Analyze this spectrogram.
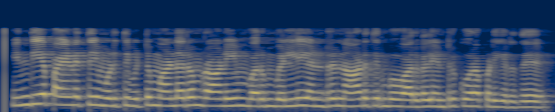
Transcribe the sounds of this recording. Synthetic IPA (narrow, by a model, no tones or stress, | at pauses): ɪnd̪ɪjɐpɐjɐɳɐt̪ːɐɪmʊɻɪt̪ːɯʋɪʈːɯmɐɳɐɾɯmɾaːɳɪjɯmʋɐɾɯmʋɛɭːiɛndrɯnaːɽɯt̪ɪɾɯmbɯʋaːɾɣɐɭɛndrɯkuːɾɐpːɐɽɯɣɪrɐðɯ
